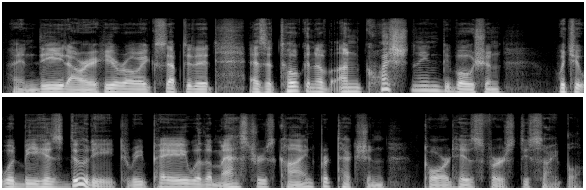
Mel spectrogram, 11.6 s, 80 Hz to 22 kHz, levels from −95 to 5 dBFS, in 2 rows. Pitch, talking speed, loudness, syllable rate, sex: 105 Hz, 145 wpm, -20 LUFS, 4.6 syllables/s, male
